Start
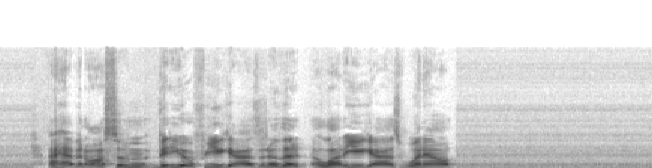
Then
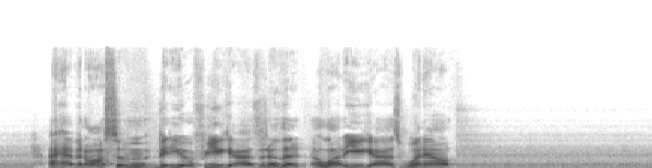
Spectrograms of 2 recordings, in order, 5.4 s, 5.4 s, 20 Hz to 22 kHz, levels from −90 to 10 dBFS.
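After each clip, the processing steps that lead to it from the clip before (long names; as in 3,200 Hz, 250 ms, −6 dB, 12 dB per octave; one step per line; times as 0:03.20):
downward compressor, threshold −21 dBFS, peak gain reduction 8 dB
low-pass that shuts in the quiet parts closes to 1,700 Hz, open at −23.5 dBFS
level +2 dB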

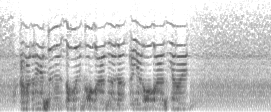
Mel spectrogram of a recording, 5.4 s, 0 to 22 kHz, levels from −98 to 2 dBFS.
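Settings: frequency axis turned over on the octave scale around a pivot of 1,300 Hz
upward compression, threshold −34 dBFS
level −7.5 dB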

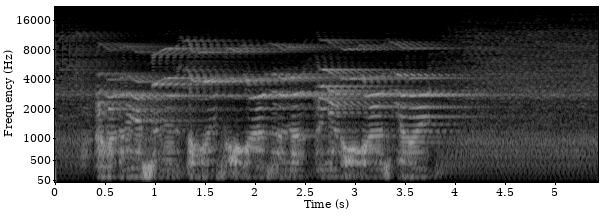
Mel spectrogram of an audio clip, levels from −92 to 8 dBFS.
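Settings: tape wow and flutter 18 cents
delay with a high-pass on its return 69 ms, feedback 77%, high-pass 2,700 Hz, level −3.5 dB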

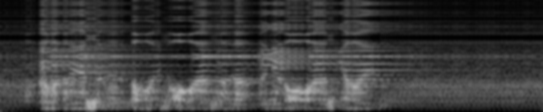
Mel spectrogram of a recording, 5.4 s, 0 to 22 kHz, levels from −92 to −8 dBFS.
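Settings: on a send at −15.5 dB: convolution reverb RT60 1.5 s, pre-delay 3 ms
on the sum: bad sample-rate conversion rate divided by 8×, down filtered, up hold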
